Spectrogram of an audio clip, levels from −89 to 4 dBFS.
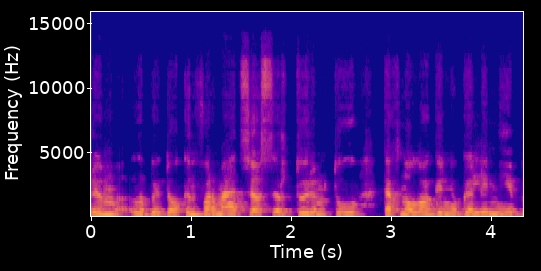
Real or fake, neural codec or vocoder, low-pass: fake; autoencoder, 48 kHz, 128 numbers a frame, DAC-VAE, trained on Japanese speech; 14.4 kHz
